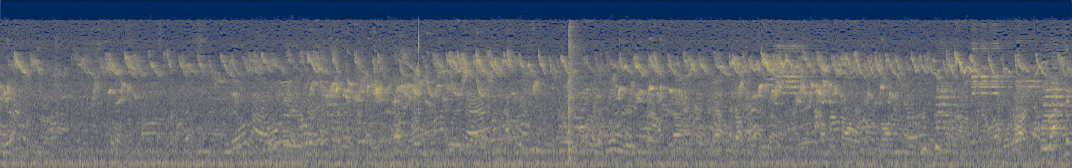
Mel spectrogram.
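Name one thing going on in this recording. Many caged songbirds chirp and trill busily.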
